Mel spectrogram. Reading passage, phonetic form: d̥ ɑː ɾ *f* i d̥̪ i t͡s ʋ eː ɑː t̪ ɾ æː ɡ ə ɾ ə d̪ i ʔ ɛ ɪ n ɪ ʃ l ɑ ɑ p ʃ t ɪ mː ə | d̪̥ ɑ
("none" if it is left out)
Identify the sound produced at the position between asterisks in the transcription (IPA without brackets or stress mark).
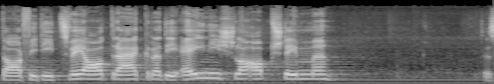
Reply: f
